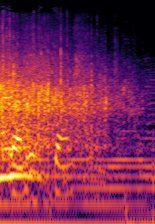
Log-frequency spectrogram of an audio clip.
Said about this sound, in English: So thank you, everybody. Can we give a huge round of applause to our panelists? Have been amazing.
